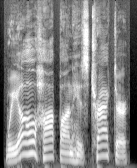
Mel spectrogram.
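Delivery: ordinary delivery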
